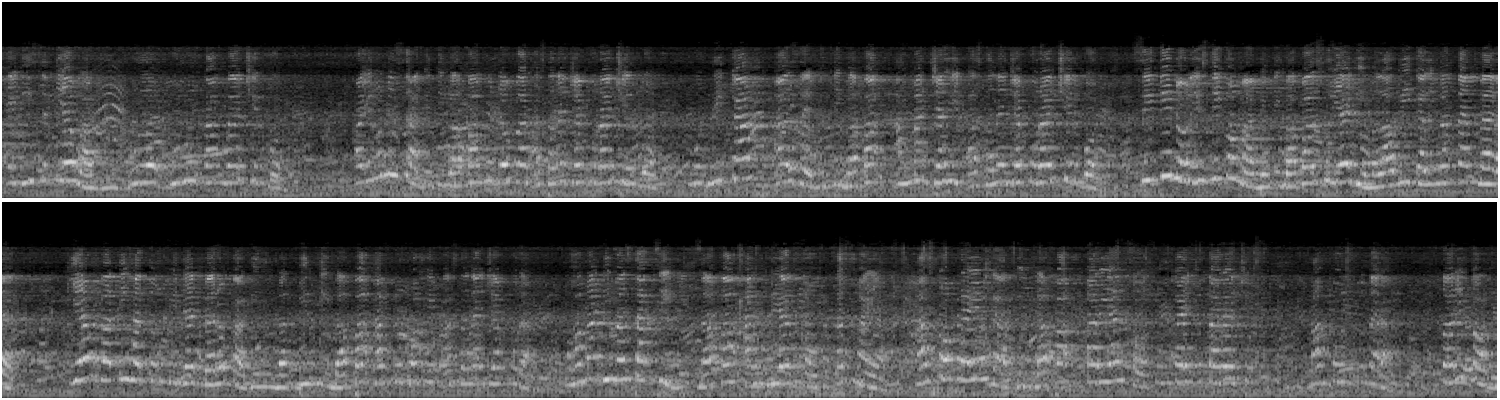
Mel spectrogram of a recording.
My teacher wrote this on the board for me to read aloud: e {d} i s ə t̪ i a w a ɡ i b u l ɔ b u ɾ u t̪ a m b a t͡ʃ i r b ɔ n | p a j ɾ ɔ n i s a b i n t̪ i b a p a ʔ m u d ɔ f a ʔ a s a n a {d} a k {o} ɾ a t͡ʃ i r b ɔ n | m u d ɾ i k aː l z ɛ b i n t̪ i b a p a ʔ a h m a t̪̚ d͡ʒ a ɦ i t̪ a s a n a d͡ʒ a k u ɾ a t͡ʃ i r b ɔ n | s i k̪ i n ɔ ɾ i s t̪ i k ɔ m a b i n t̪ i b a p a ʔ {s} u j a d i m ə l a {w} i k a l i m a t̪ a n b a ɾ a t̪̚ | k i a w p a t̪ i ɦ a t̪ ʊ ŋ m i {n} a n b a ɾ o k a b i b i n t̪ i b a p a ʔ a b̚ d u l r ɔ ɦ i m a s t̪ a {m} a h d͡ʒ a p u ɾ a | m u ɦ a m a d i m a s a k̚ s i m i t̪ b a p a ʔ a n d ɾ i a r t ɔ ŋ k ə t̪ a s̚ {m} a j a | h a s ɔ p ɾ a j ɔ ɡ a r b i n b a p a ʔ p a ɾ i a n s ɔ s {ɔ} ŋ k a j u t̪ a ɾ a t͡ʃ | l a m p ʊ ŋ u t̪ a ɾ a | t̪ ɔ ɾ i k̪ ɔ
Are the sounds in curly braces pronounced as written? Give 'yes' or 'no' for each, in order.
yes, no, no, yes, yes, no, no, yes, no

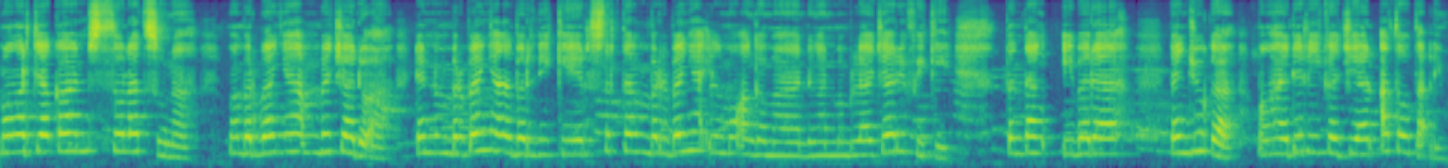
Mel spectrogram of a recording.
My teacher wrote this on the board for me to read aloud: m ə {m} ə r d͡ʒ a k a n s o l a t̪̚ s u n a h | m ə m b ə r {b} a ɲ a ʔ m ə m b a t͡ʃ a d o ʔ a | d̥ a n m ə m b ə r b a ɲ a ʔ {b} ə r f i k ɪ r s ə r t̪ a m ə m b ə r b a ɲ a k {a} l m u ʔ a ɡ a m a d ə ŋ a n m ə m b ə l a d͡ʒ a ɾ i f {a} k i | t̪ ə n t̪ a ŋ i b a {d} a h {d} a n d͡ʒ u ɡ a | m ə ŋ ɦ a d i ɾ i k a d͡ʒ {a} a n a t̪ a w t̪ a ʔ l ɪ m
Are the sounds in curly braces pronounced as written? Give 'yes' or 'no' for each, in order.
no, yes, yes, no, no, yes, yes, no

